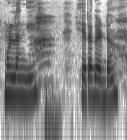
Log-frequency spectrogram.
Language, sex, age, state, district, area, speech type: Telugu, female, 30-45, Andhra Pradesh, Kurnool, rural, spontaneous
